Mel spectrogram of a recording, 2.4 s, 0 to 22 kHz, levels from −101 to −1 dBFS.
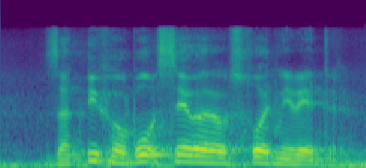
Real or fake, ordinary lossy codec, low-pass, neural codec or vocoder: fake; none; 10.8 kHz; autoencoder, 48 kHz, 32 numbers a frame, DAC-VAE, trained on Japanese speech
